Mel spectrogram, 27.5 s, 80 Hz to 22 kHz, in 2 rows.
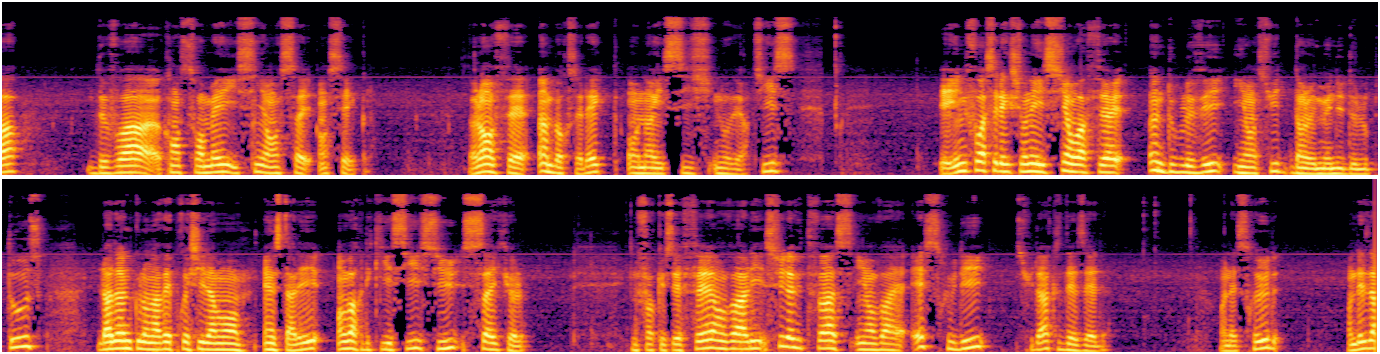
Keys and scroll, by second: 4.6 z, 8.2 z, 11.8 w, 21.4 KP_1, 23.9 e, 24.2 z.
